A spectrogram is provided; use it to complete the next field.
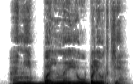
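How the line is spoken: Whispered repetition. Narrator (Russian): еще раз повторил шепотом маг

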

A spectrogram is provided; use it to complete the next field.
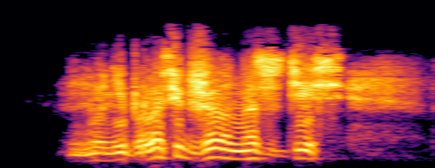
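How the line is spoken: Uncertain reply. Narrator (Russian): неуверенно отозвался Борис Веселовский

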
